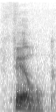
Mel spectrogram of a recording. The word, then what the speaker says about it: fill: Fill and fill. Okay, the second two, fill like fill a glass, and the name Phil, exactly the same.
